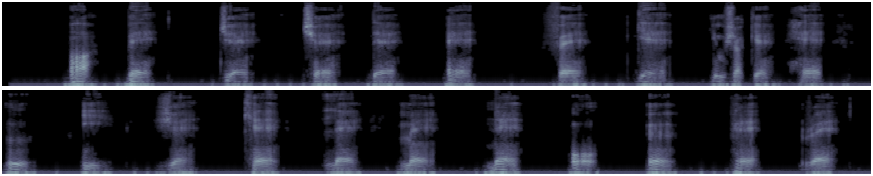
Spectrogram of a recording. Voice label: Turkish alphabet narration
